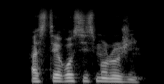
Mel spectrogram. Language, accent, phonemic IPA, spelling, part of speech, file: French, France, /as.te.ʁo.sis.mɔ.lɔ.ʒi/, astérosismologie, noun, LL-Q150 (fra)-astérosismologie.wav
- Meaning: asteroseismology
